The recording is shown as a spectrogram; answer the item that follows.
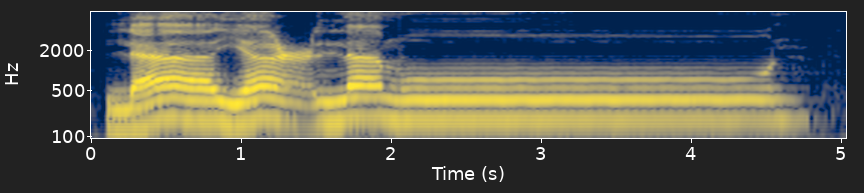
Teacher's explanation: جب یہاں پر سٹاپ کریں گے تو سیکنڈ لاسٹ نمبر پر واو ہے تو اس پر مد کی جائے گی. یاد رکھیں جہاں پر بھی آپ ٹھہریں، سٹاپ کریں، وقف کریں، تو سیکنڈ لاسٹ نمبر پر اگر واو یا الف کھڑی زبر کھڑی زیر یا الٹا پیش ہو تو اس کو کھینچا جاتا ہے اور اس پر مد کریں.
